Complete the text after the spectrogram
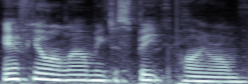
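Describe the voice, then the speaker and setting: A woman's voice: low-pitched, normal speed, a little mellow, natural voice. Dry, strict academy lecturer, acted by a woman. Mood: dry, reproving. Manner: formal, reproving. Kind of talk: fantasy audio drama acting.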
